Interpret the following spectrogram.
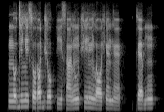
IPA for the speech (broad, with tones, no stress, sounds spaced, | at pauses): n o˦ d i˦ l i˦ s o˧ ɾ ɔ˦ d͡ʒ o˦˨ k i˨ s ã˨ l ũ˧ ʃ i˦ ɾ ĩ˧ l ɔ˨ ʃ ɛ̃˧ ɡ ɛ̃˨ | k ɛ˨ b ũ˧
